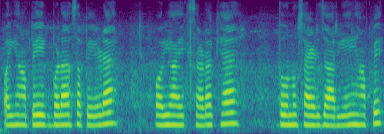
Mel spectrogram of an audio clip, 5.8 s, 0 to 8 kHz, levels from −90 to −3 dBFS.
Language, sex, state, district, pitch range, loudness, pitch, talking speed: Hindi, female, Odisha, Nuapada, 210-220 Hz, -16 LUFS, 215 Hz, 220 wpm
